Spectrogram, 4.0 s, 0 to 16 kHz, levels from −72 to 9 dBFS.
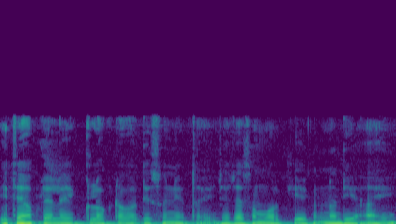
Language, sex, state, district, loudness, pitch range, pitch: Marathi, male, Maharashtra, Aurangabad, -19 LUFS, 110-115 Hz, 110 Hz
